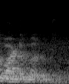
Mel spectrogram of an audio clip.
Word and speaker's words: Vadhavan: In Marathi it is called Vadhavan. I mean, it is spelled differently in English, but it's a Vadhavan. That is how it is pronounced.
